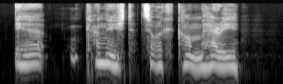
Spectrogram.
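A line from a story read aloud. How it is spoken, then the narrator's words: Voice breaking. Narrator (German): sagte Lupin mit brechender Stimme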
